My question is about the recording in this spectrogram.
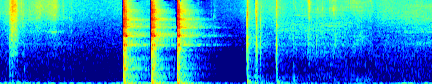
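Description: A hammer striking metal: three quick, sharp blows that ring, followed by two lighter knocks.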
